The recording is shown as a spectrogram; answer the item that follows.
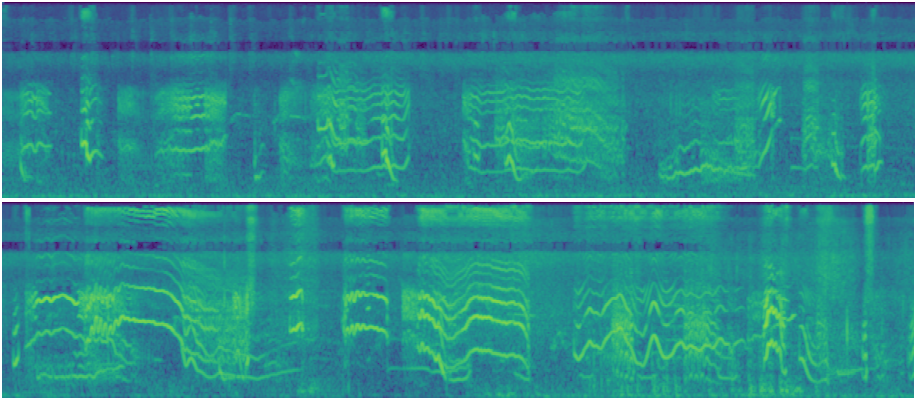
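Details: Dog whimpering around a birth, as a mother dog delivers puppies in a quiet hidden spot; a string of wavering, bending whines, some rising and falling in pitch, with short gaps and a faint low background hum.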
